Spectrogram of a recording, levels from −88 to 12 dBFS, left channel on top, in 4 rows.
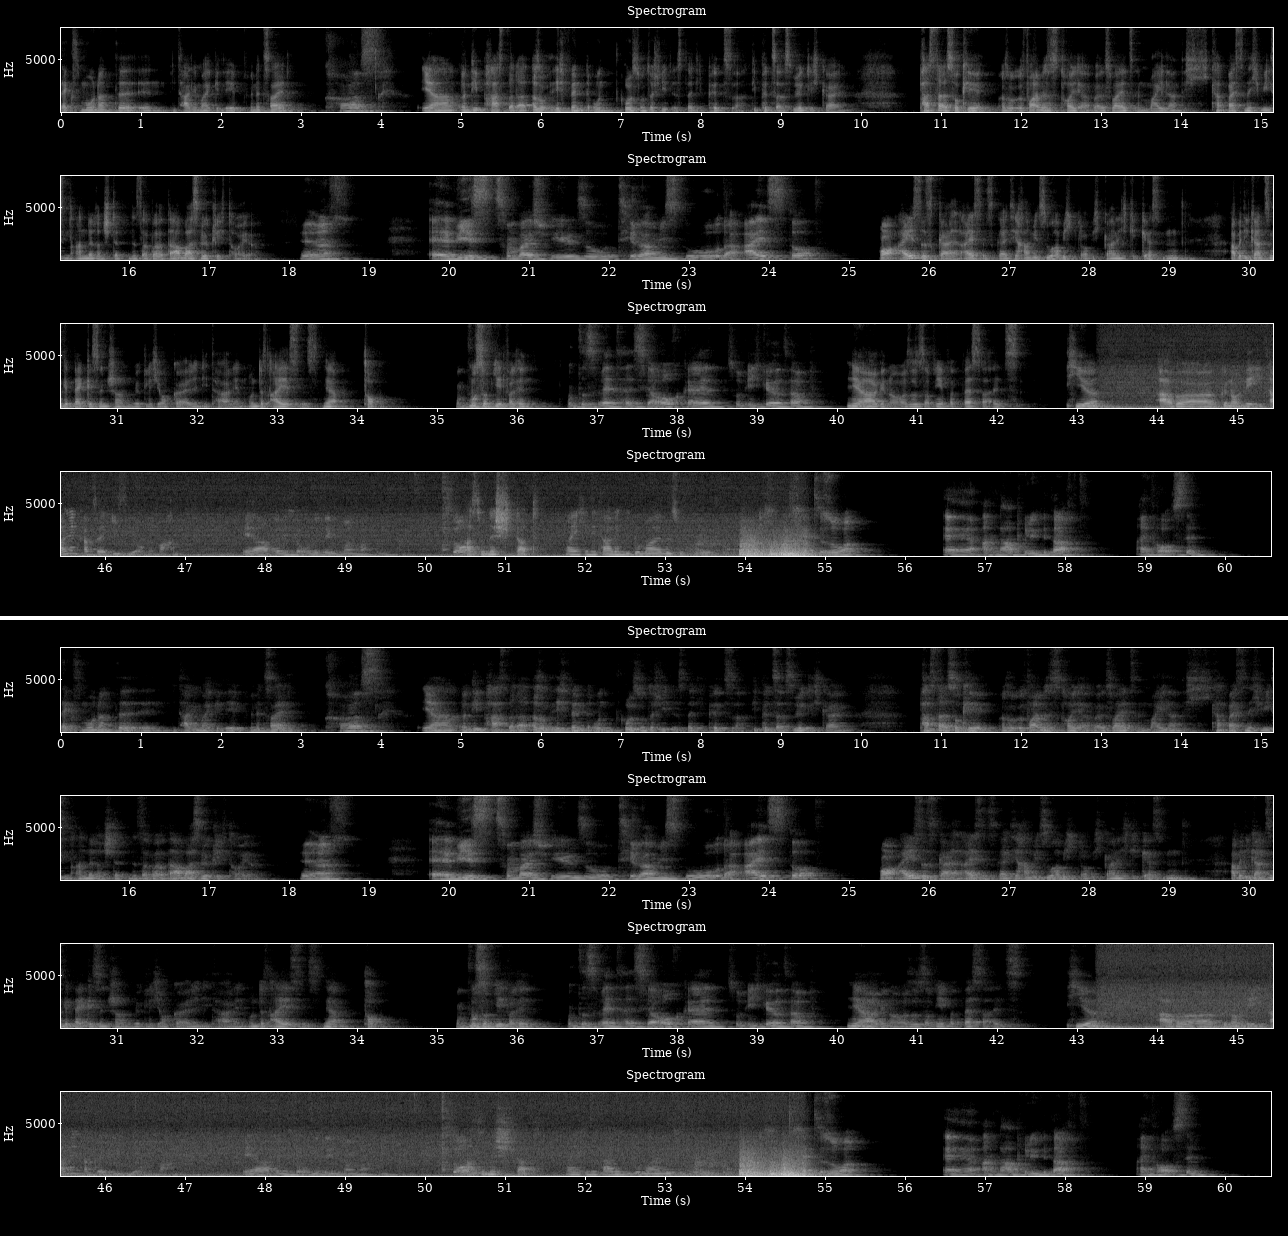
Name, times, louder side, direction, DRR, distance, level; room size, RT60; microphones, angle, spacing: voice 1, 0.0-2.8 4.5-10.4 10.7-17.6 25.4-29.2 29.5-33.8 34.1-34.2 35.4-36.2 40.1-42.3 42.9-43.3 43.8-46.9 50.5-51.5 51.8-53.6, left 4 dB, 80° left, 7 dB, 0.5 m, -38 dB
voice 2, 3.3-4.0 18.1-18.7 19.3-19.4 19.8-24.6 35.2-35.6 36.6-39.7 47.7-49.6 50.2-50.7 54.2-55.4 56.5-58.1 58.9-59.6, left 1 dB, 10° left, 0 dB, 0.6 m, -38 dB
sound 1, 43.2-54.8, right 1 dB, 40° right, 0.6 m, -32 dB
4.1 x 3.2 x 3.4 m, 0.66 s
head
